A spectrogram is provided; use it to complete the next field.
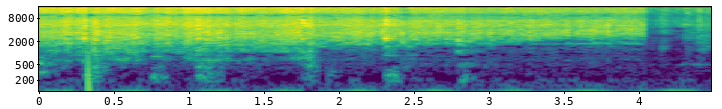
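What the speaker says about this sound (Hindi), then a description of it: "इनको 5 से 6 मिनट तक भूनेंगे।" Chopped onion, ginger, green chili and garlic sautéing in a pan, a steady close sizzle with occasional stirring clinks and a low repeating hum underneath, easing off near the end.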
